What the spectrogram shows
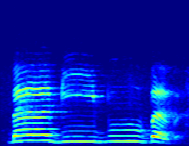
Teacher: yaitu ba dengan menempelkan kedua bibir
